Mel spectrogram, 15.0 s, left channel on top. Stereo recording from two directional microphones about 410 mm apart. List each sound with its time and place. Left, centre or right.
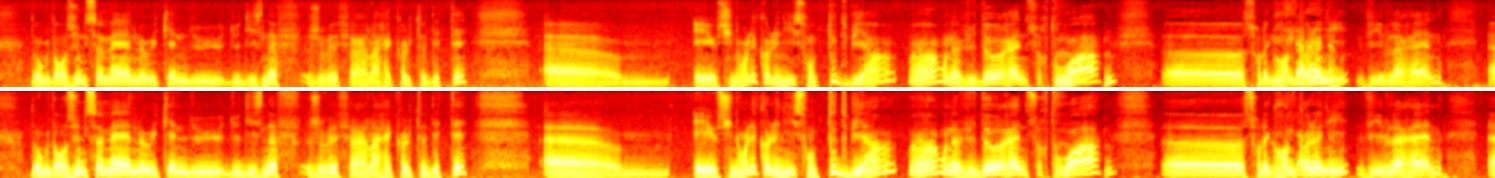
0.3 s speech: right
